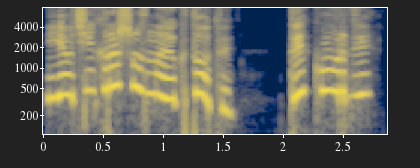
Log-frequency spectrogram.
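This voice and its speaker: A woman voicing a young princess girl who speaks in a high, insistent, eager way. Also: normal speed, dry recording, clean studio sound. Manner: bright, insistent, high-pitched.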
